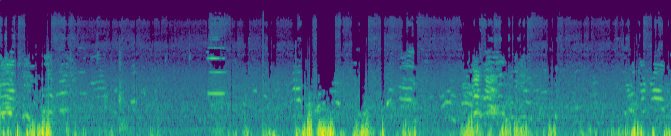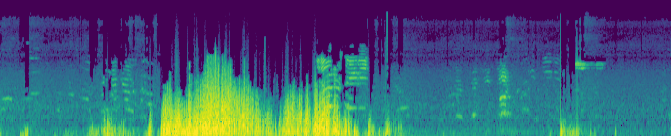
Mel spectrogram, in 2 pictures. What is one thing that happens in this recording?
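Young women call out to each other across an open field in the distance.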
